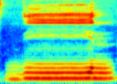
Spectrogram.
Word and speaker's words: دين: Here I have to prolong this ya in this word, a prolongation for stopping. So it's deen.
